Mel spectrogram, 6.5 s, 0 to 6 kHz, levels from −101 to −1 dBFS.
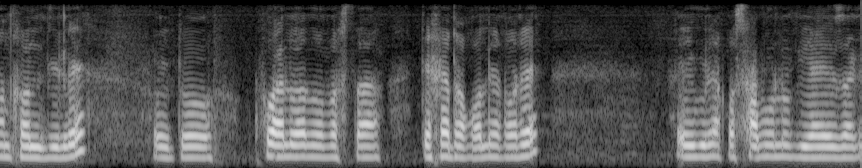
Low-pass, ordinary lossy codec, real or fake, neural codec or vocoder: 5.4 kHz; none; fake; codec, 44.1 kHz, 7.8 kbps, Pupu-Codec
